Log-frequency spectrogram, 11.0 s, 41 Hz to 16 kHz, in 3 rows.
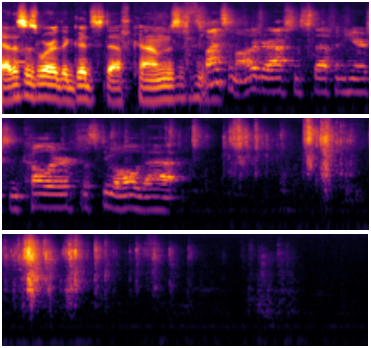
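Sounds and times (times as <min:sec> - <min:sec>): handling of cards: 0:04.2 - 0:10.2
wrapper tearing and crinkling: 0:04.7 - 0:09.3.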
